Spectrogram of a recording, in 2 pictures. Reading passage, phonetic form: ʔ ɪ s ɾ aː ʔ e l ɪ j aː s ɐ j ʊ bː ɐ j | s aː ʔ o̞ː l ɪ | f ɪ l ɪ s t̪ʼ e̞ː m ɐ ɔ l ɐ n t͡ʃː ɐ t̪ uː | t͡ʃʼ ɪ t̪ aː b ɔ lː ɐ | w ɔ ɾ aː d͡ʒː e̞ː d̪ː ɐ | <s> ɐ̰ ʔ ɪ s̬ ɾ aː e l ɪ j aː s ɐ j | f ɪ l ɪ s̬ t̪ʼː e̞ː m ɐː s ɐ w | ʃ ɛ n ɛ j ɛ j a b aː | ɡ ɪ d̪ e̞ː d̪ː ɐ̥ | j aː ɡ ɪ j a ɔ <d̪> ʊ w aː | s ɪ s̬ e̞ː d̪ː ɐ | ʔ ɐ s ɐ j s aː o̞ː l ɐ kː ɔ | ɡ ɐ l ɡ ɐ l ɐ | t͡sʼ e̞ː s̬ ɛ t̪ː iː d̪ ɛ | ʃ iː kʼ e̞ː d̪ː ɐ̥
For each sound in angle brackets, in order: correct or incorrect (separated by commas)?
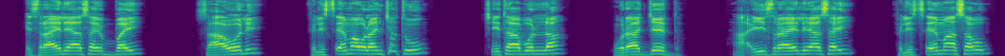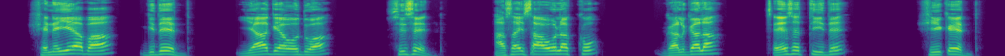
incorrect, correct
